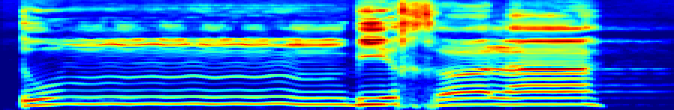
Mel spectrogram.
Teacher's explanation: Kita dengungkan selama tiga harakat. Tum bikola la lam alif dua harakat mad thabi'i. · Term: samar di bibir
